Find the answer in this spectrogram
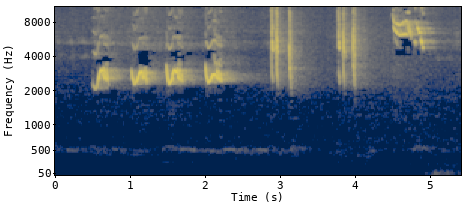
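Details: Song thrush singing a fluting wavering phrase four times over, then two harsh buzzy double notes and a high descending squeal.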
